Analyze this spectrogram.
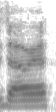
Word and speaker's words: Zahra: applebee's uh so what's going on with you zara uh where can people find you uh you all can find me on the socials at uh really zara zara is called z-a-h-r-a it's spelled phonetically because my dad was like all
